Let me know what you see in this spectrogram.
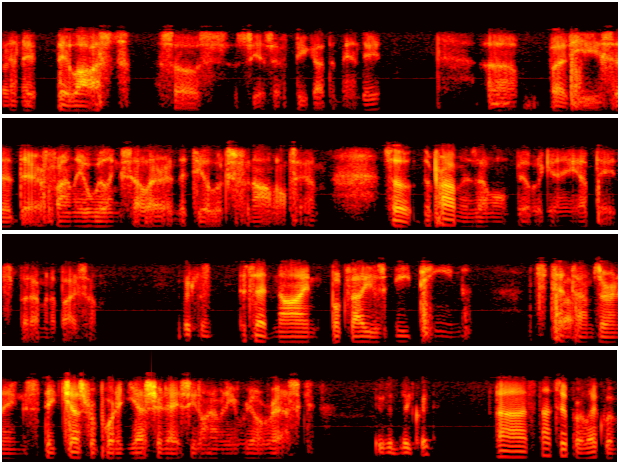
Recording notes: The audio of a phone call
